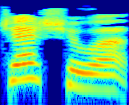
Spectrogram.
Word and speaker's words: Jeshua: John chapter 1 verse 45, Jesus, pronounced Jeshua in Hebrew, is equivalent to the Hebrew name Joshua, the biblical name of Moses' assistant and of a Jewish high priest.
